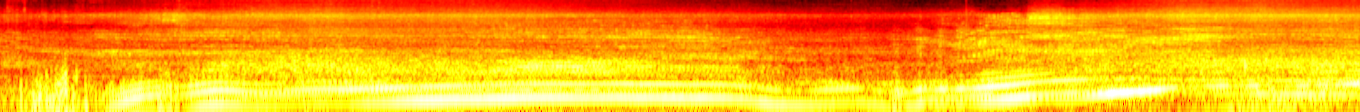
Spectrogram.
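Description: An off-road vehicle's engine revs hard as it climbs out of the water.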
